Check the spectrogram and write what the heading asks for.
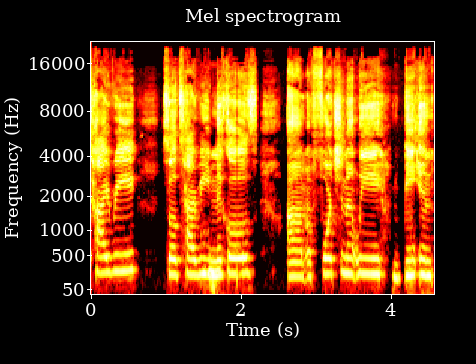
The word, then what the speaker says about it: Tyre: And I know this is coming out a little bit later, but I believe his name is pronounced Tyree.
